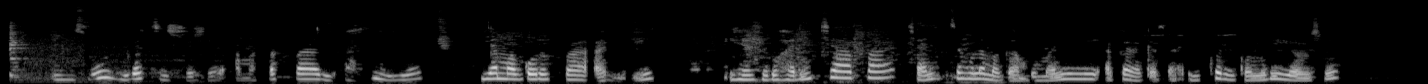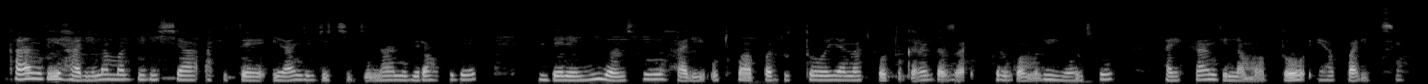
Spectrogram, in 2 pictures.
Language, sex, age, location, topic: Kinyarwanda, female, 18-24, Kigali, health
